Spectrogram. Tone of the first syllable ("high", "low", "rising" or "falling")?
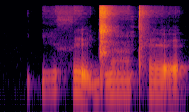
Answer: high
